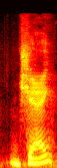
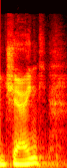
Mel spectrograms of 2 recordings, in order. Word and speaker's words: Cenk: Cenk, this is pronounced like a J, Cenk, and then Uygur, Cenk Uygur.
